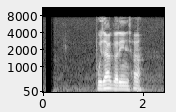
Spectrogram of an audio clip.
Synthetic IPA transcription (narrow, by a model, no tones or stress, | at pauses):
pud͡ʒaɡʌɾint͡ʃʰʌ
